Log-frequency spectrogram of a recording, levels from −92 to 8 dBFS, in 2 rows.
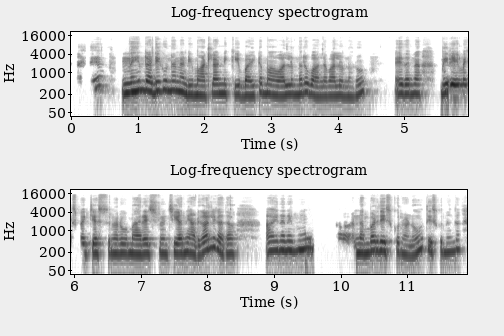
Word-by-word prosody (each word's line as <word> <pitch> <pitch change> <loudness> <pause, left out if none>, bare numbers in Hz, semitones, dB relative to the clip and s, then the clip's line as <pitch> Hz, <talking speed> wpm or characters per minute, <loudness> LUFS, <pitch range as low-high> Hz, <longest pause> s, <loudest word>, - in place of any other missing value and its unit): అయితే 280 - -12 0.5
నేను 250 +3 +7
రెడీ‌గున్నానండి 255 -3 +3
మాట్లాడినీకి. 205 +1 -1
బయట 180 0 -3
మా 200 - -1
వాళ్ళున్నరు, 200 +4 0
వాళ్ళ 175 -1 -3
వాళ్ళున్నరు. 180 +2 -3 0.6
ఏదన్నా 205 0 +1 0.4
మీరేమి 205 -1 +6
ఎక్స్పెక్ట్ 195 -1 -8
జేస్తున్నారు 185 0 -2
మ్యారేజ్ 180 +1 0
నుంచి 180 +1 -4
అని 190 +2 0
అడగాలి 220 +12 +1
గదా! 185 -1 -1 0.6
ఆయననేమో 225 +1 +2 0.6
ఆ - - -11 0.3
నంబరు 200 +4 +2
తీసుకున్నాను. 195 -6 -4 0.2
తీసుకున్నంక 210 +1 -3
200 Hz, 115 wpm, -21 LUFS, 185-220 Hz, 0.6 s, నేను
